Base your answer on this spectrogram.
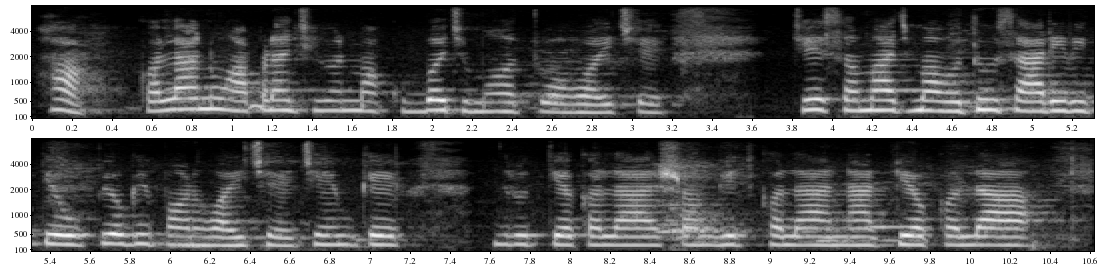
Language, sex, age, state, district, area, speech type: Gujarati, female, 30-45, Gujarat, Morbi, urban, spontaneous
